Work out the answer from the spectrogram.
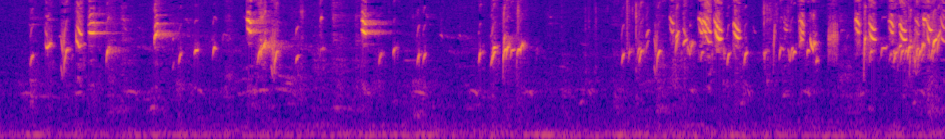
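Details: Goldfinch song in separate twittering phrases with sharp sliding notes, then a rich, dense burst of jingling trills over a quiet low rumble.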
